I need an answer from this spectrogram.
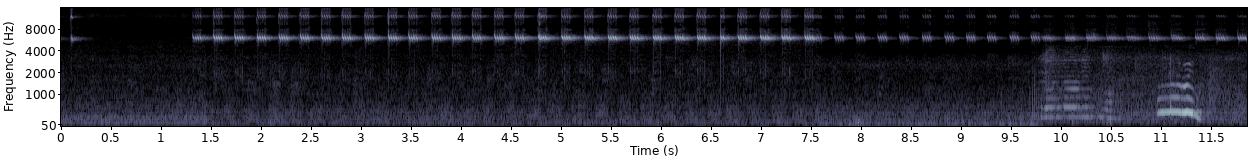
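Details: Cricket, known locally as kuliglig, starts after a silent second and chirps in quick regular high pulses, fading slightly, while a voice and other sounds enter near the end.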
